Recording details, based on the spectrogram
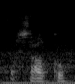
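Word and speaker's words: Vrsaljko: For Salco. That's how to pronounce it, mate.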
